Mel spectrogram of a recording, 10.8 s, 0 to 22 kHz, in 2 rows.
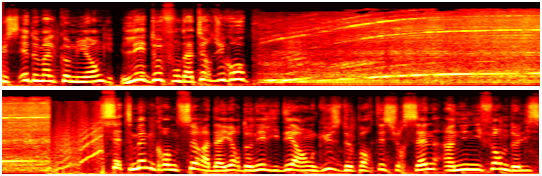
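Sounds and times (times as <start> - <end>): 
speech: 0.0 - 3.1, 6.5 - 10.7
vacuum cleaner running: 2.5 - 6.4.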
